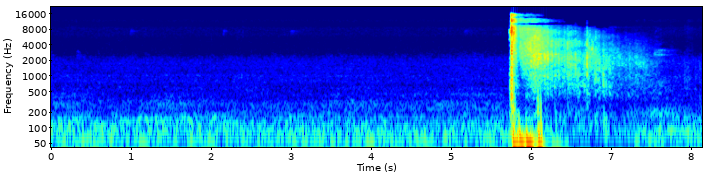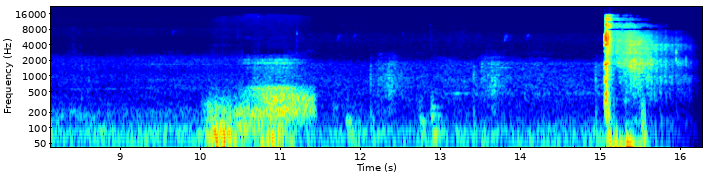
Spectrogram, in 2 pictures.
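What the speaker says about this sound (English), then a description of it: "So with the CheyTac, we hit it a couple times." Two sharp, loud gunshots from a CheyTac M200 Intervention sniper rifle, spaced far apart with a long ringing tail after each, against a quiet outdoor background with a faint rumble between them.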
